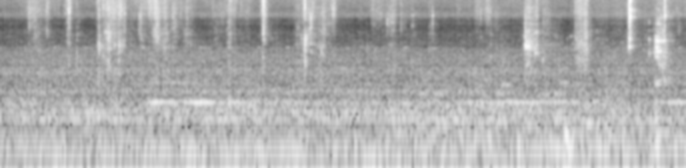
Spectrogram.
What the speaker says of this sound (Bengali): এবার এটা ভালো করে মাখিয়ে নিতে হবে।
